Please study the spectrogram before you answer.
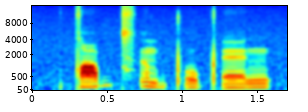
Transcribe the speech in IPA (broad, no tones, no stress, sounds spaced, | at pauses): tˤ ɛ b t͡sʼ ə̃ b pʼ o pʼ ɛ ŋ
